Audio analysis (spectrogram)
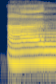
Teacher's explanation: এই নুন সাকিনটা কিন্তু গুন্নাহ করে পড়তে হবে কারণ এই নুন সাকিনের পরে শিনটি হলো ইকফার হরফ আর নুন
